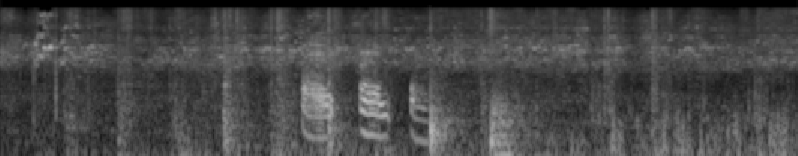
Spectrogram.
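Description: Footsteps thud on a metal roof.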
